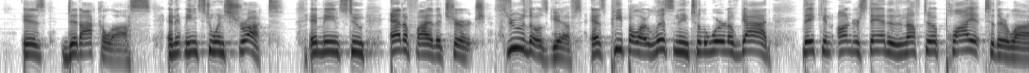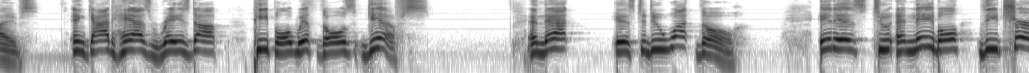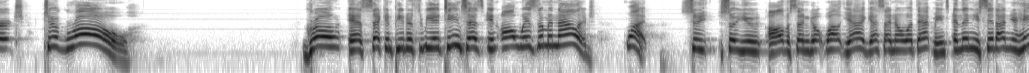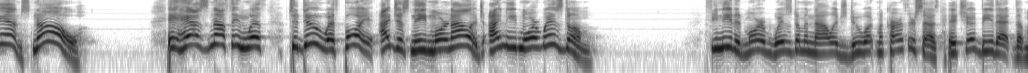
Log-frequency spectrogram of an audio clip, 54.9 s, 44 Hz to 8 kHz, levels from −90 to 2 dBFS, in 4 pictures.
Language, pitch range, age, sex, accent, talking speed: English, 190-250 Hz, 50-69, male, American, 140 wpm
